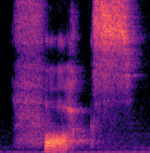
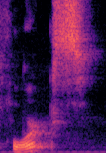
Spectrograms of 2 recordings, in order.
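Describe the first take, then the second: First: The name is said without an R sound. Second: The name is said with an R sound. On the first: This matches how the name is spelled. The speaker calls it right. "There's no R in it" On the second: This is how the audiobook narrator says it. The speaker calls it wrong. "Jim Dale says Forks"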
